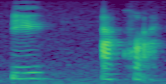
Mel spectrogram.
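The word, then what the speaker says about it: Fiachra: and it means Raven it's pronounced the accra be Achra this is a very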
